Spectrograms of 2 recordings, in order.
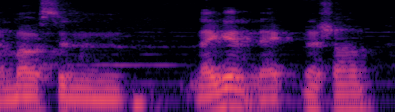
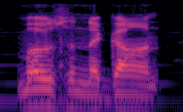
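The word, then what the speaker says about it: Mosin–Nagant: Number of forgive me if I'm not pronouncing it right. The Mosin Nishon. Mosin Nagant.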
